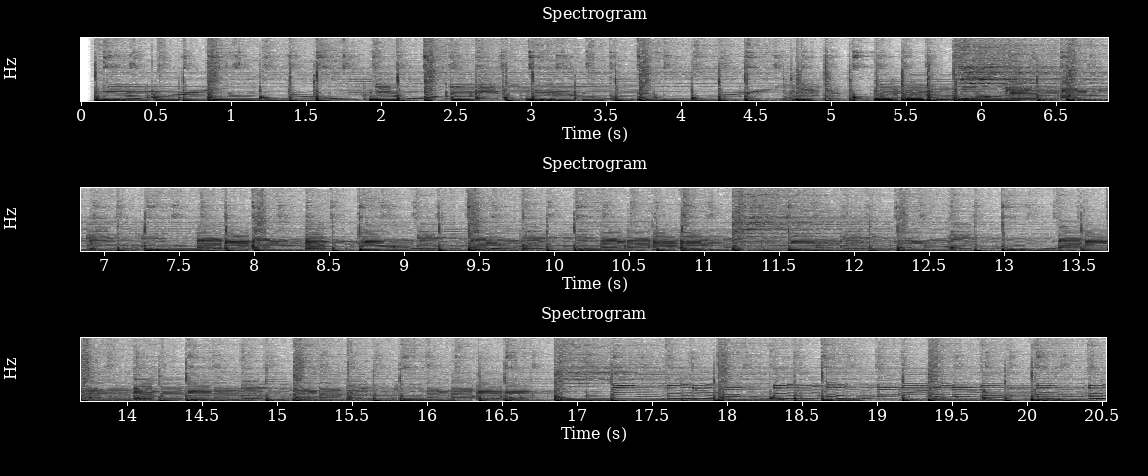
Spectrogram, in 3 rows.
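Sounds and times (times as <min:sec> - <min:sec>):
electric saz: 0:00.1 - 0:20.5.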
